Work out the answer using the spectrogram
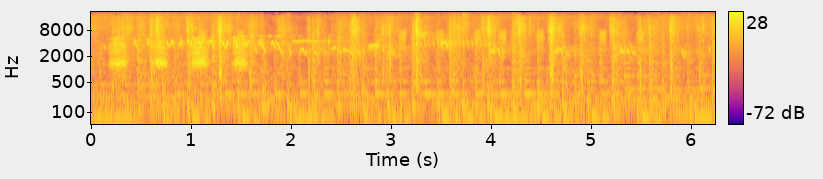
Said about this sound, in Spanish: Los lobos acababan de irse cuando el cielo se oscureció y muchos cuervos comenzaron a bajar a picotearlos a todos.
